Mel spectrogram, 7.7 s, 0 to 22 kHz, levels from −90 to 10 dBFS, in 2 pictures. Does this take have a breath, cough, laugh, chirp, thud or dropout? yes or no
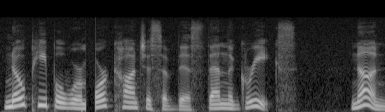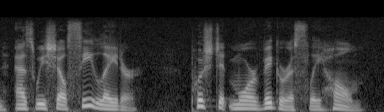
yes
